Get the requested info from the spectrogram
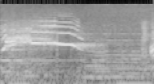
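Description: A woman screams once. The scream starts suddenly, holds high, then slides down in pitch and dies away after about a second, over a dramatic orchestral film score with low sustained notes.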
